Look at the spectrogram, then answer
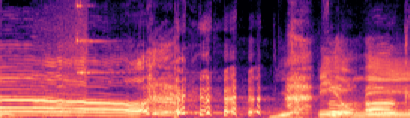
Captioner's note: laughter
